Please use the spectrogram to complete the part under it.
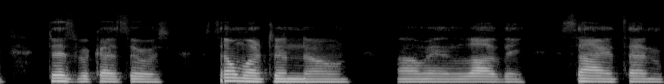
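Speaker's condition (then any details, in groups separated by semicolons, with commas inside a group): ALS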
